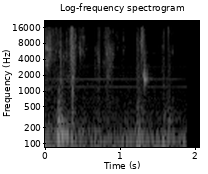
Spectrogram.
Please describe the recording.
shaking water off hands
hands, shaking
